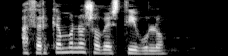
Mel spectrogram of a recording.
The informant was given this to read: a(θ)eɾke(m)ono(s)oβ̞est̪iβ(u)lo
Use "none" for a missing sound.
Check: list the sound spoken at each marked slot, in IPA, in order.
θ, m, s, u

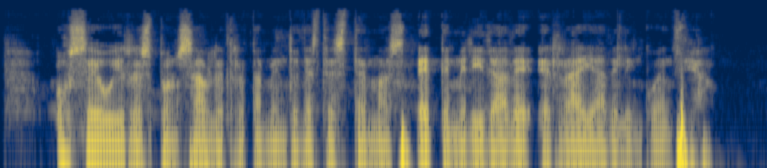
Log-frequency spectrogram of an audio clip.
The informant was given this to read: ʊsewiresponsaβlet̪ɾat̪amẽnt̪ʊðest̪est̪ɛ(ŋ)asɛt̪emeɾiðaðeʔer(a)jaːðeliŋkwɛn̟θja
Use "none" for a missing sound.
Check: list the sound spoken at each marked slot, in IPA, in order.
m, a

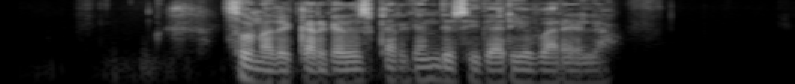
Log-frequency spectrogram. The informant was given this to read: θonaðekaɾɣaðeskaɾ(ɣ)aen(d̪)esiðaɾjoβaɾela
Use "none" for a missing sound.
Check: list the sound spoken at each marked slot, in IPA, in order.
ɣ, d̪

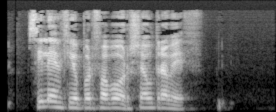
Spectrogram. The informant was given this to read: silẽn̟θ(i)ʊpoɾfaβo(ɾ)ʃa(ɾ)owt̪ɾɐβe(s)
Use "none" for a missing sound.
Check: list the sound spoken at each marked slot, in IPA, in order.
j, ɾ, none, θ

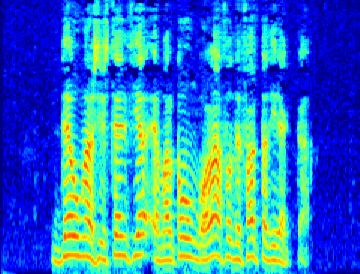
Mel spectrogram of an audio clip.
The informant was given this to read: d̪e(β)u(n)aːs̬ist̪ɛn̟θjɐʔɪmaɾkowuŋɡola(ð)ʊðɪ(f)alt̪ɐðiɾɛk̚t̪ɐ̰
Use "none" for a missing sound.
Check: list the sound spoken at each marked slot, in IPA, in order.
w, ŋ, θ, f

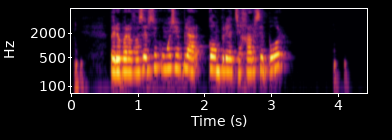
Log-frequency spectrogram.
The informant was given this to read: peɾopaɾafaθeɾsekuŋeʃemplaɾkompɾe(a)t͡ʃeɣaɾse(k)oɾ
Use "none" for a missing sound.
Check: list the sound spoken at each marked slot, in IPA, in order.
a, p

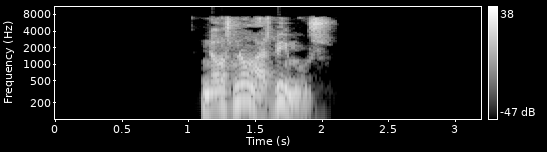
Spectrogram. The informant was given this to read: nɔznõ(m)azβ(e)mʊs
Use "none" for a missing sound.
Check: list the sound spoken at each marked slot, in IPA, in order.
ŋ, i

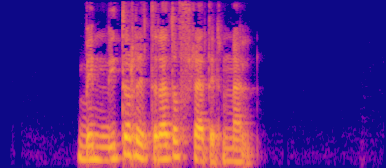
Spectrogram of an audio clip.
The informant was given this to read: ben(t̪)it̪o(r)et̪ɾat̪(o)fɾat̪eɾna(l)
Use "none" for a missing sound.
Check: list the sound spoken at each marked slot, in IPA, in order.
d̪, r, o, l

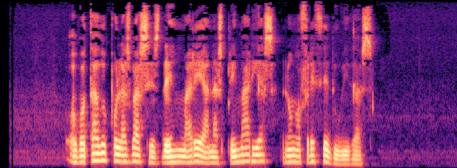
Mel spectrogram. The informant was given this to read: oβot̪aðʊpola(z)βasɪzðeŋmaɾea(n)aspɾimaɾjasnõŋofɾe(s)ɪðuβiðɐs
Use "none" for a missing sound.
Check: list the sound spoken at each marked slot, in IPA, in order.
z, n, θ

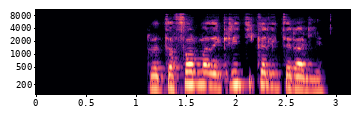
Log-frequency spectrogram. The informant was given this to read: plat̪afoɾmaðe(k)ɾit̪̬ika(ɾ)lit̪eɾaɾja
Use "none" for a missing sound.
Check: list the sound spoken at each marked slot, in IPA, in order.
k, none

